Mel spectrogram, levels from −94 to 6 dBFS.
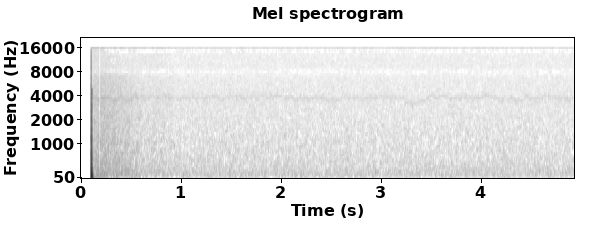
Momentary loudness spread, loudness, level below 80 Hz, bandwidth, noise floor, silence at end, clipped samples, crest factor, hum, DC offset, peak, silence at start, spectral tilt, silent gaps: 7 LU; -30 LUFS; -50 dBFS; 16.5 kHz; -65 dBFS; 4.8 s; under 0.1%; 36 dB; none; under 0.1%; -2 dBFS; 0.1 s; -6.5 dB/octave; none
